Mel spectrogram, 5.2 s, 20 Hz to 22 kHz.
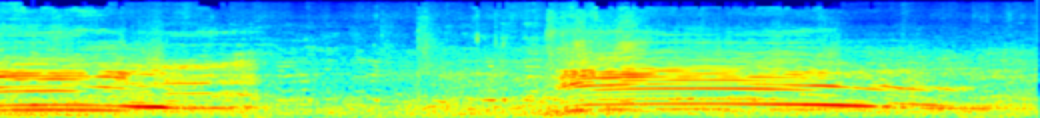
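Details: Sahiwal breed bull from Kurigram, 5 May: two long mooing bellows, the second swelling and sliding slightly downward, separated by a brief pause filled with murmuring voices.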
